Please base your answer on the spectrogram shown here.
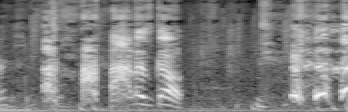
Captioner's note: laughing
